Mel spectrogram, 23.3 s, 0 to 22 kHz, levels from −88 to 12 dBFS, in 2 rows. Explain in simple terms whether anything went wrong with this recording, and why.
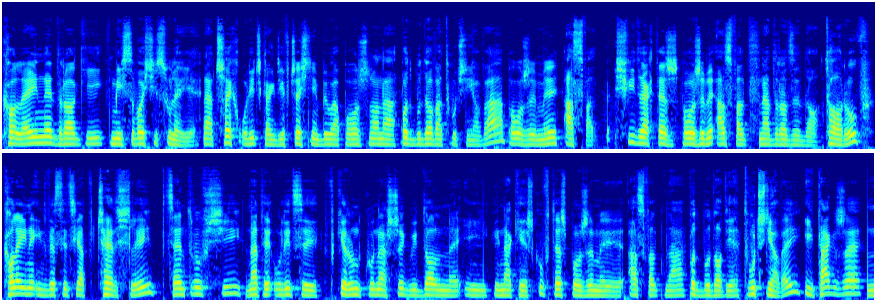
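Something did go wrong. The recording system likely handles the audio in chunks of about four seconds, and each time it closes one chunk and opens the next it drops a tiny sliver, roughly a fiftieth of a second, then joins the two sides directly. This is audio missing between chunks. You hear it as brief skips at 10.09, 14.07, 18.05 and 22.02 seconds, spaced evenly about four seconds apart.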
